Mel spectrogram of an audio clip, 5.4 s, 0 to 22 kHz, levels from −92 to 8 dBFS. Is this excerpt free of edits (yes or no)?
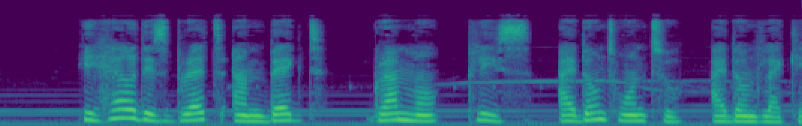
yes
